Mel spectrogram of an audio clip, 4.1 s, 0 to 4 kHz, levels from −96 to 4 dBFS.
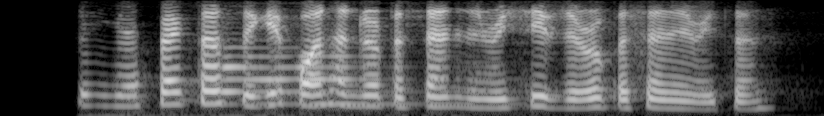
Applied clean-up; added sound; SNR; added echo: neural mask model DeepFilterNet 3.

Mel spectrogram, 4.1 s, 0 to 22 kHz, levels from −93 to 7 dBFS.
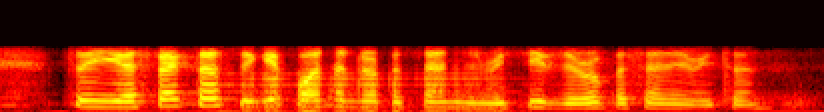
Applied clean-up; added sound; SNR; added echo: neural separator model SepFormer DNS4.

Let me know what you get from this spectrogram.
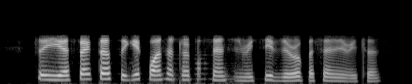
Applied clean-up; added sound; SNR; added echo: neural separator model SepFormer WHAMR!.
